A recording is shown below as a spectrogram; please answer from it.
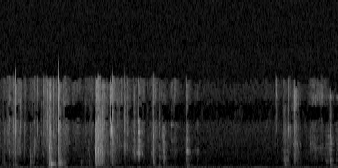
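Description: A utility blade scrapes and carves the face of a solid round green soap disc held in the hand, with other pieces lying on the table. Irregular crisp scraping strokes and brief bright crackles come through, the strongest near the start and middle, with quieter fine scratching in between.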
